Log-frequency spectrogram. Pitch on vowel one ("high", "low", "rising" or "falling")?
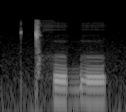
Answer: low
